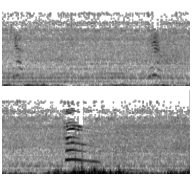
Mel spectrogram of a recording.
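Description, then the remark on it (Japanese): A cat named Nanchan gives one clear, drawn-out meow near the end, sliding downward in pitch, over a low background rumble; a couple of fainter meow-like calls come earlier. “僕らの鳴き声しか入らんかったね。 嘘。今最後入ってる。”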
